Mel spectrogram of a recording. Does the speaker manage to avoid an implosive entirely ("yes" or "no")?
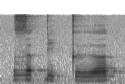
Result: no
